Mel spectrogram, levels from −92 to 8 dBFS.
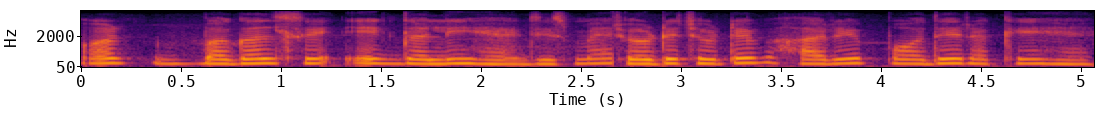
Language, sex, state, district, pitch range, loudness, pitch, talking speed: Hindi, female, Maharashtra, Solapur, 220-240 Hz, -20 LUFS, 230 Hz, 155 wpm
